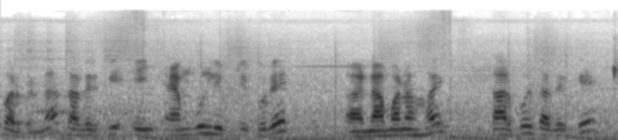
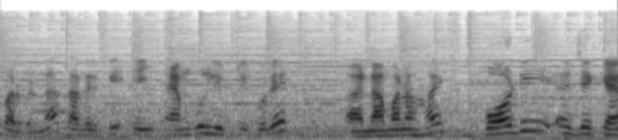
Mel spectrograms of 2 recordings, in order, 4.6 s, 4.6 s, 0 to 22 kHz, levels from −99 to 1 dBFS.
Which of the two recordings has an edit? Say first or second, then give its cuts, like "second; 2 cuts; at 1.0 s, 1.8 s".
second; 1 cut; at 3.5 s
